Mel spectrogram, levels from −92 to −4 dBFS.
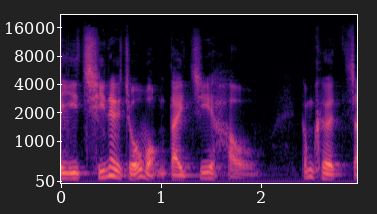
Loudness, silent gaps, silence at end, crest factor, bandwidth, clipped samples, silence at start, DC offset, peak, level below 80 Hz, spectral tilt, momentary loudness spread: -35 LUFS; none; 0 s; 22 dB; 17.5 kHz; under 0.1%; 0 s; under 0.1%; -14 dBFS; -70 dBFS; -4 dB/octave; 12 LU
